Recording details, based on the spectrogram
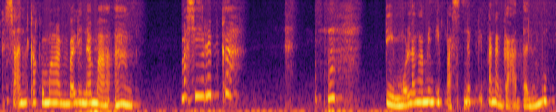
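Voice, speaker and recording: A cautious young confidante in a radio drama, admonishing with concern. Her very high voice moves through big swings of pitch and sounds set back from the mic. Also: big pitch swings, moderate pace, a little mellow, breathy edge, full character voice. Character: cautious young female confidante giving sensible advice. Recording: distant from mic.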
